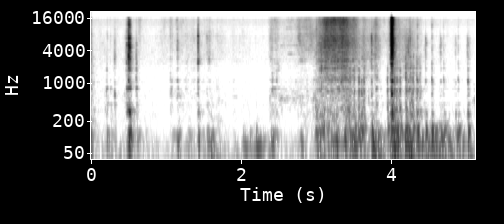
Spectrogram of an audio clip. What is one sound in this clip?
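Small parts click and knock against metal.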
